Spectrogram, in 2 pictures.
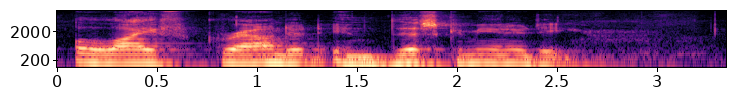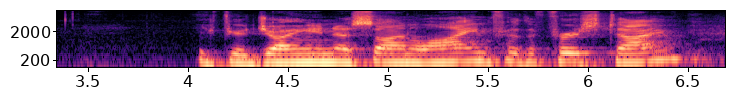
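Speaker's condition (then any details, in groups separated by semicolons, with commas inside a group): No condition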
